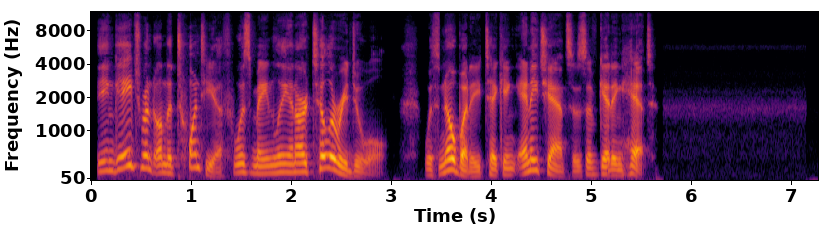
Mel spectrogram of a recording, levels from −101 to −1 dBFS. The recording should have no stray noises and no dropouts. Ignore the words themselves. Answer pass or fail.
pass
